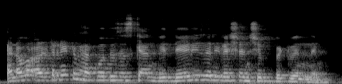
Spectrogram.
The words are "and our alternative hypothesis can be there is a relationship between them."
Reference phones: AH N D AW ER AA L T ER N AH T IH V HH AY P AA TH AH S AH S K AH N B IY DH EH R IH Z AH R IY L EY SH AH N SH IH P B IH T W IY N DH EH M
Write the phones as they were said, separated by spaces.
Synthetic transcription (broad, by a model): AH N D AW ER AA L T ER N AH T IH V HH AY P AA T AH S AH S K AH N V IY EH R IH Z AH R IY L EY SH AH N SH IH P B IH T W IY N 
